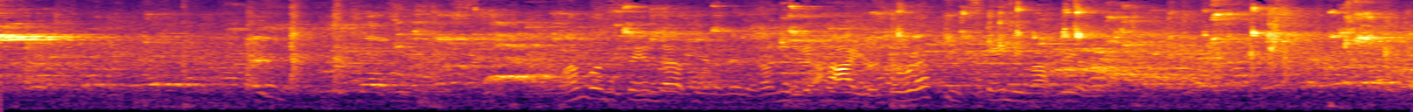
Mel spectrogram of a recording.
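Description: Basketball bouncing on a hardwood gym floor, mixed with voices of players and spectators, echoing in a large hall.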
